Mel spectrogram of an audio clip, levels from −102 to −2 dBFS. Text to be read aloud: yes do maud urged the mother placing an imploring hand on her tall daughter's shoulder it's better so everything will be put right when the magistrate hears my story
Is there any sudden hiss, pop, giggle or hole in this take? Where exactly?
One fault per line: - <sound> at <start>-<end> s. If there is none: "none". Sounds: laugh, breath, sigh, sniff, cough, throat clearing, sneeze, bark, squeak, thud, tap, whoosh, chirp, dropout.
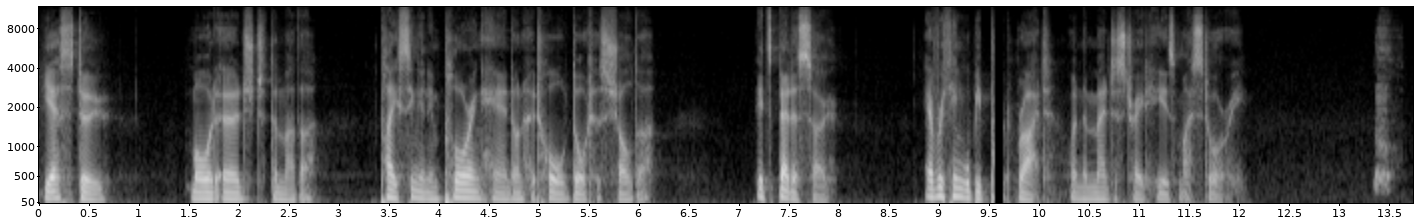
- dropout at 9.6-9.6 s
- bark at 13.3-13.7 s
